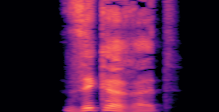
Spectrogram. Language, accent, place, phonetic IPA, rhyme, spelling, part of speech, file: German, Germany, Berlin, [ˈzɪkəʁət], -ɪkəʁət, sickeret, verb, De-sickeret.ogg
- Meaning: second-person plural subjunctive I of sickern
